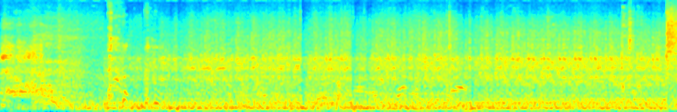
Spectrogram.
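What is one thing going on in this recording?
A truck engine idles nearby.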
